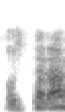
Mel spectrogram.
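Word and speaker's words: उत्तरा: younger sister called Uttara, Uttara with a dirgha at the end, elongated syllable.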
